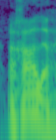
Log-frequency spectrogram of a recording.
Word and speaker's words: Arale: Was mich bei der deutschen Anime-Serie gestört hat, ist wieder dieses typische, wir müssen jeden Namen auf der letzten Silbe betonen. – Arale. – Hallo Arale. Arale heißt das, verdammt.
